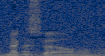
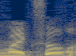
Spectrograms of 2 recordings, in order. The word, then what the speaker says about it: Meixel: Mexel, I'm sure I've mispronounced your name, followed by Thomas Phillips. So I'm at 107 right now on my timer, so just FYI. Okay, very good. All right, my name is Meixel.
